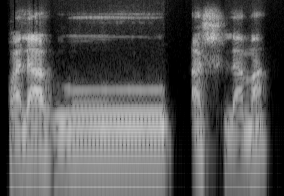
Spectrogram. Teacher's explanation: اسی طرح اگلی جو مثال ہے وہ اشباعیہ حرکت فلاحو، اس کے بعد بھی آپ دیکھیں کہ آگے الف حمزہ ہے، اس کے اوپر فتح کی علامت ہے الف حمزہ فتح کے ساتھ، تو ہو کی آواز 3 سے 4 سیکنڈ لمبی ہوئی۔ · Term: مد منفصل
